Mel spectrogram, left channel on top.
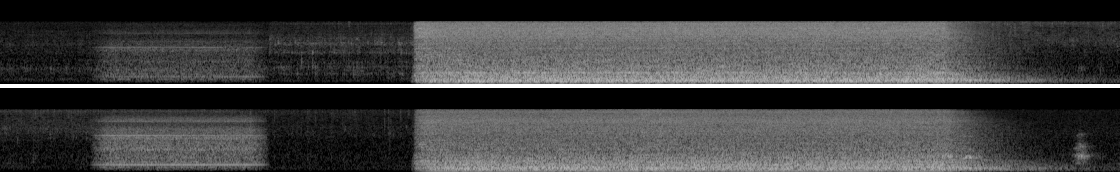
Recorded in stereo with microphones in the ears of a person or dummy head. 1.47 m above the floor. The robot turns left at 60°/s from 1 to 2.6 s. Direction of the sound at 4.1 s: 70° left (ahead or behind).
